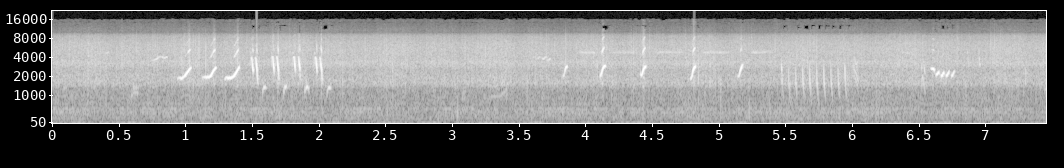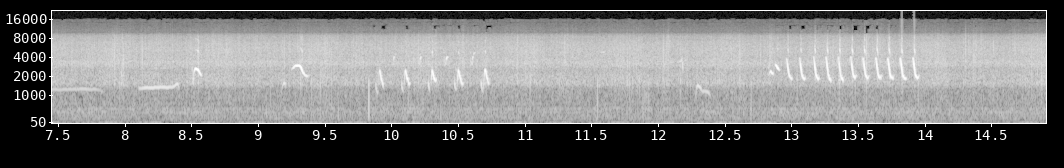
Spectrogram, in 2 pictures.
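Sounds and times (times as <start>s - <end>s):
faint hiss: 0.0s - 14.9s
nightingale singing: 0.6s - 2.1s, 3.4s - 10.8s, 12.1s - 14.0s.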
